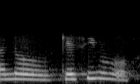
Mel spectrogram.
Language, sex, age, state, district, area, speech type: Hindi, female, 60+, Madhya Pradesh, Bhopal, urban, conversation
